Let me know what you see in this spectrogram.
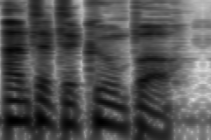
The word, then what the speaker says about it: Antetokounmpo: I like Giannis Antetokounmpo. Is that how you say it? – Antetokounmpo.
